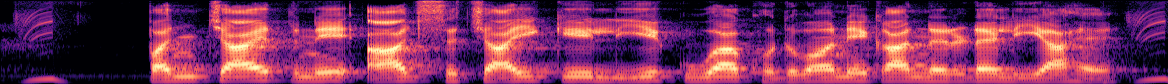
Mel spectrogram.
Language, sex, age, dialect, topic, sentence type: Hindi, male, 25-30, Kanauji Braj Bhasha, agriculture, statement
